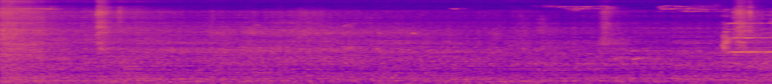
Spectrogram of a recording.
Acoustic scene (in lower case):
residential area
